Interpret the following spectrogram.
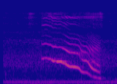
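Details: Pomsky puppy among several lying together in a puppy pile, giving a single drawn-out whimper that slides downward over about a second, with a steady low hum underneath.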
